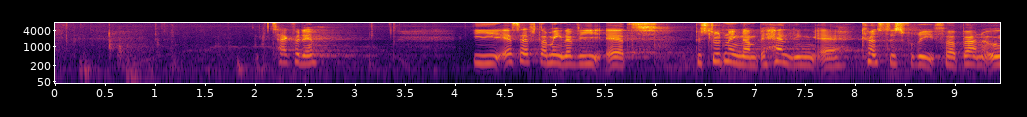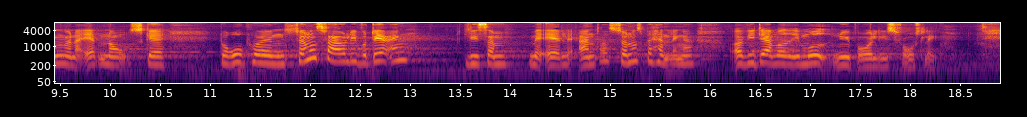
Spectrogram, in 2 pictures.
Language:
Danish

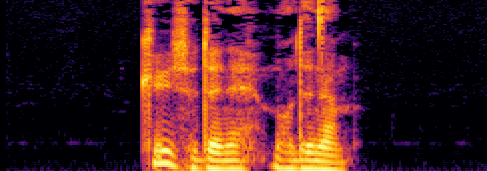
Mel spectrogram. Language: Mari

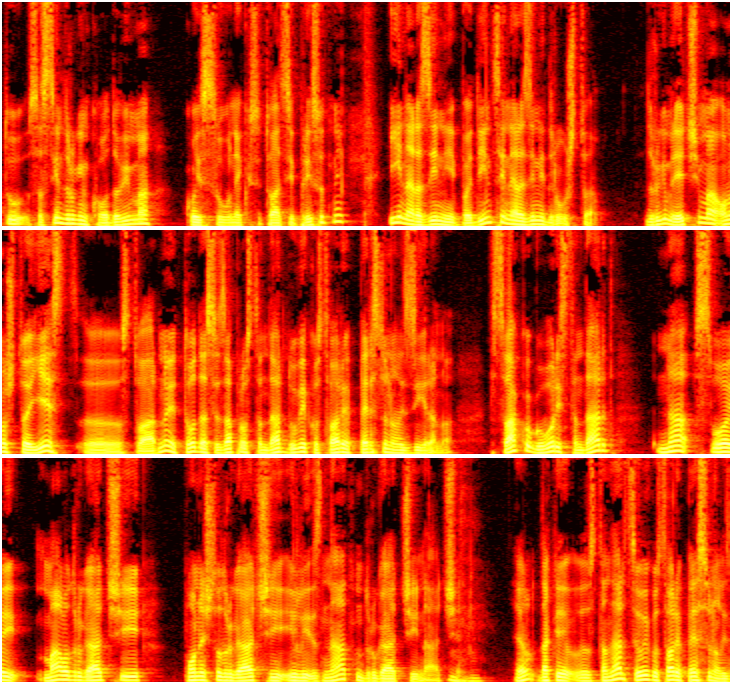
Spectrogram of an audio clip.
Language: Croatian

